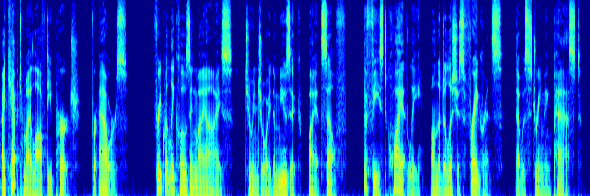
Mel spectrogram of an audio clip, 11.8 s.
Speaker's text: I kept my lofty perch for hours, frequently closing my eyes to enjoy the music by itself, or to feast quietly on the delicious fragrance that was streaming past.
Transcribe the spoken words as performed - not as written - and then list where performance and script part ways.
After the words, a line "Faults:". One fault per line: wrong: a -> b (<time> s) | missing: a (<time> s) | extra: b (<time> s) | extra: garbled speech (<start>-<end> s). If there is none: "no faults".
I kept my lofty perch for hours, frequently closing my eyes to enjoy the music by itself, to feast quietly on the delicious fragrance that was streaming past.
Faults:
missing: or (6.9 s)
